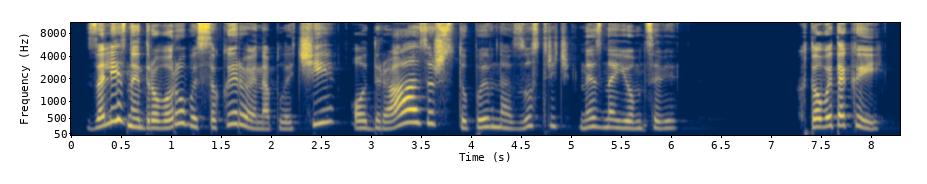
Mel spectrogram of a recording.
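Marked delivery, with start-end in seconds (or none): 7.3-8.1 stern, severe, strict delivery. Narrator reads the Tin Woodman confronting a stranger: stern question. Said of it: "суворо запитав він".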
